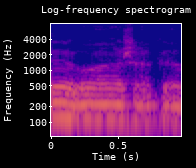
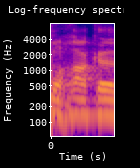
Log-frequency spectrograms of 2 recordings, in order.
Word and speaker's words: Oaxaca: And it's in Oaxaca, the Z's, or a lot of the X's, sorry, have an H sound, and so you get the Owa.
